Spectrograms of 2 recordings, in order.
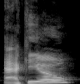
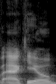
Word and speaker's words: Accio: I like the sound of Accio better. I do but too. in general English pronunciation, 2 C's is this, I'm gonna say Accio.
